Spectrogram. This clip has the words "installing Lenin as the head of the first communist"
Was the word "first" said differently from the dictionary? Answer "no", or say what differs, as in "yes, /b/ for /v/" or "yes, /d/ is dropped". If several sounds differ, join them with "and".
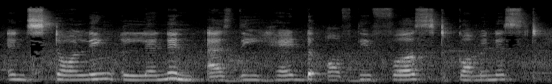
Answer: no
